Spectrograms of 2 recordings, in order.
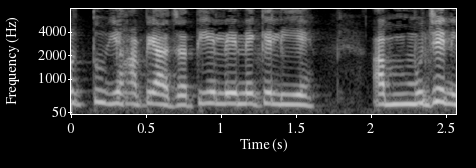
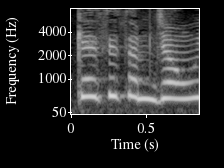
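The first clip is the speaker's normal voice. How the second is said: put-on higher, grieving old mother talking to herself; a hint of a hurt mother; mother grieves that her daughter left empty-handed; lamenting mother; 6 semitones higher than usual.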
